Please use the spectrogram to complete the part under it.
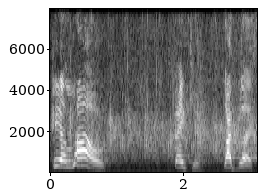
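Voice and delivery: ordinary delivery

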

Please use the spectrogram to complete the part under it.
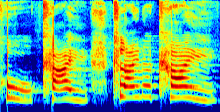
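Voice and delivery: high, drawn-out longing lament; sighing longing. A narrator's reading. Gerda pining for her lost little Kai, sighing. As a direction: sigh out the beloved name. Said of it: "seufzte Gerda".

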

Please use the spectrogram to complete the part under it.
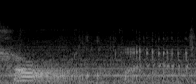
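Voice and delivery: very low, slow, faint croak; sunken deep voice. Real, not acted. Reacting after the last inhale, very deep and quiet. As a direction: let it sink far down and trail out.

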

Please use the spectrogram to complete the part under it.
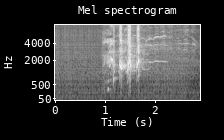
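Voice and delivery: long high-pitched cackle; laughing fit. Real, not acted. Gamer cracks up at the game, high wheezy laughing.

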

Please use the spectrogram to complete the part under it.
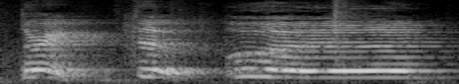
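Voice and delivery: high, building countdown to the lights; excited countdown. Real, not acted. Counting down to switching on the lights, high and excited. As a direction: count down eagerly, rising to a loud one.

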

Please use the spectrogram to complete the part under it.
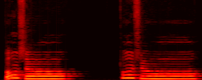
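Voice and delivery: bright puppet greeting; puppet bonjour. Acted. Puppets greeting each other in French. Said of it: "How might they say hello".

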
